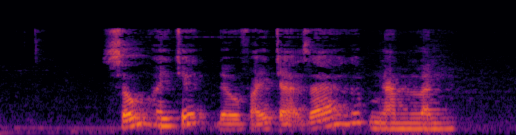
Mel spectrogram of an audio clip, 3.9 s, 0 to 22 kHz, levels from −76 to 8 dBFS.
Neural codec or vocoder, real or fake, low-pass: none; real; 9.9 kHz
